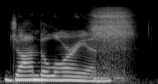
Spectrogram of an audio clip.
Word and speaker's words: DeLorean: And well, you said it wrong. – Oh, here, do it. – Say it. – John DeLorean. Thank you.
